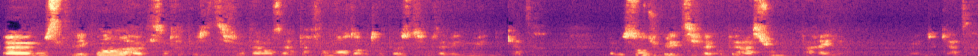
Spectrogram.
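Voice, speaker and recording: A woman's voice: medium pitch, steady tone, moderate pace, natural voice. A woman playing a courteous manager in a mock job appraisal, speaking formally but with frequent fillers. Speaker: manager in an appraisal role-play. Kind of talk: amateur role-play of a job interview. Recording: echoey room, mic far off, clear noise.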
